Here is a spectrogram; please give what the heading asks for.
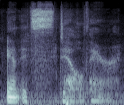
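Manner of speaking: slow whispered complaint. Real, not acted. Vlogger telling viewers about her migraine, whispered.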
